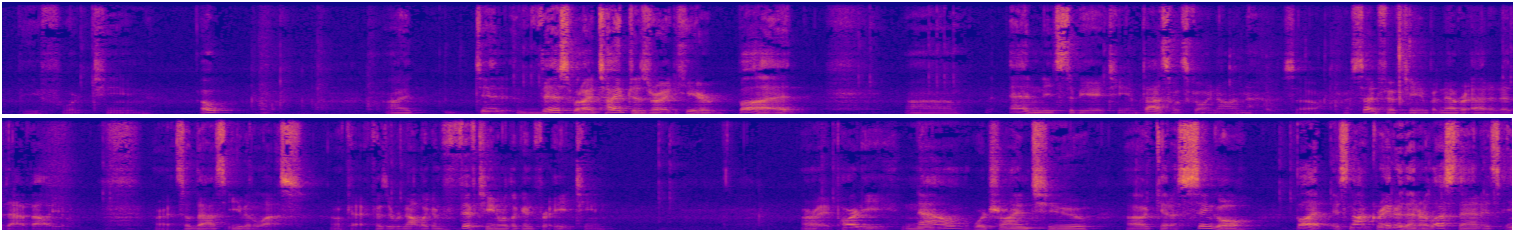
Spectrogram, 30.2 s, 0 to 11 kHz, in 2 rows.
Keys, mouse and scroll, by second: 0.8 click, 4.3 Escape, 5.1 click, 5.3 click, 7.4 Escape, 8.6 click, 9.2 click, 9.4 click, 10.9 click, 12.1 8, 13.8 Return, 15.0 click, 16.1 click, 19.0 click, 21.7 click, 23.3 click, 26.5 click, 27.9 click, 28.4 click, 29.0 click, 29.4 click, 29.9 click.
